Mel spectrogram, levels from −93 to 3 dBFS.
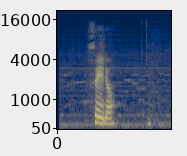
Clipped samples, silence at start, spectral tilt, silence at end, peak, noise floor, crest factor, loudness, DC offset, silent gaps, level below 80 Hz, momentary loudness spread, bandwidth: under 0.1%; 0.65 s; -5 dB/octave; 0.4 s; -4 dBFS; -50 dBFS; 20 dB; -20 LUFS; under 0.1%; none; -66 dBFS; 23 LU; 15 kHz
